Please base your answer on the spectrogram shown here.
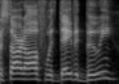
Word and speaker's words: Bowie: We're going to start off with David Buoie. I know the English people like to pronounce it Bowie, but they're wrong.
